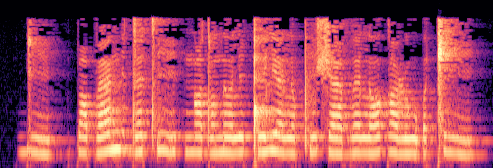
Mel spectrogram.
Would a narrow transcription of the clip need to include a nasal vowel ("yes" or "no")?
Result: no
